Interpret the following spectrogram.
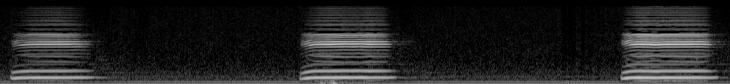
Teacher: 선생님 발음을 보시면 발음이 끝날 때까지 입술의 모양이 변하지 않습니다. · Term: 위 발음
